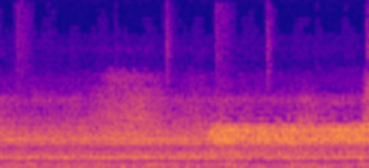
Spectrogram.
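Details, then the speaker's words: Dampened monophasic radial artery flow on color Doppler ultrasound, in the context of arteriovenous fistula access complications (stenosis): a more muffled, steady whoosh without crisp pulses, in contrast to normal triphasic arterial flow. "Y esta es una arteria donde el flujo el sonido inclusive es más opaco y las curvas casi"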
